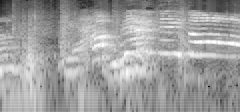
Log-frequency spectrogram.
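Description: Children's voices: high-pitched excited exclamations, with a long call near the end that falls in pitch.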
